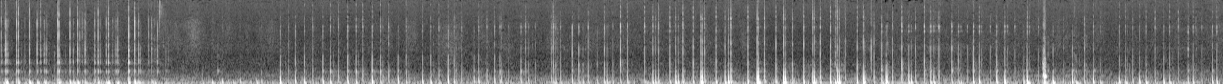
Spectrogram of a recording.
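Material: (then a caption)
Card. Fingernails tap and scratch the card cover and spine of a paperback book as it is turned between front cover and spine. A dense stream of quick, dry, low-heavy taps runs throughout, with a softer scratching texture at the start.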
